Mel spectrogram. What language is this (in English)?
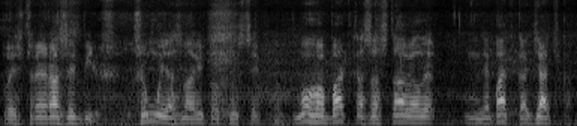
Ukrainian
